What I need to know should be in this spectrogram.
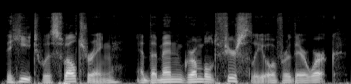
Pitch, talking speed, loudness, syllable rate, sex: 100 Hz, 205 wpm, -18 LUFS, 5.6 syllables/s, male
